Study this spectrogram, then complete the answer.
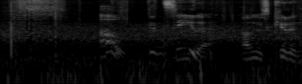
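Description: A young man speaks breathlessly outdoors.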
